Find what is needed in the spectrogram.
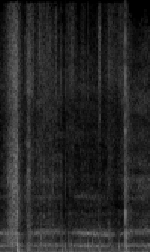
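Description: Faint handling noise as a VHS cassette and its sleeve are moved about, with a light click about a quarter second in and another near the end.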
